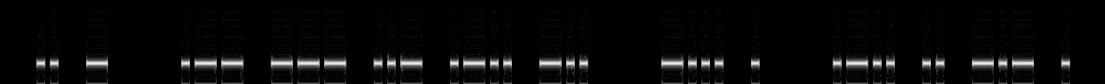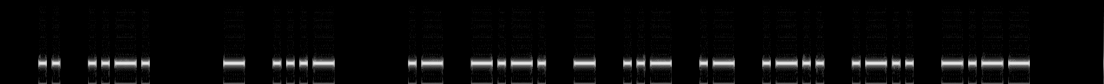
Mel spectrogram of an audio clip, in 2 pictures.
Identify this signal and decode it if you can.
Morse code, heard as a keyed tone, about 18 wpm, spaced as for 15 wpm, 1000 Hz. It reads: IT WOULD BE LIKE IF TV ACTUALLY
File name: qotdfiles / 15wpm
